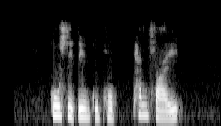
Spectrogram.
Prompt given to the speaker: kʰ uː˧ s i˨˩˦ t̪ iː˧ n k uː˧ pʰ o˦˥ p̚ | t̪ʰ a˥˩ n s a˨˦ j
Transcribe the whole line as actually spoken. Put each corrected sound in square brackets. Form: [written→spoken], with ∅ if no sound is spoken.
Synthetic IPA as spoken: [kʰ→k] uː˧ s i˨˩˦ t̪ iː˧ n k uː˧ pʰ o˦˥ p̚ | t̪ʰ a˥˩ n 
